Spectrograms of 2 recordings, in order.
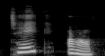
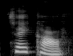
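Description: First: The two words are said separately, unlinked. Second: The k runs straight into off, linked.

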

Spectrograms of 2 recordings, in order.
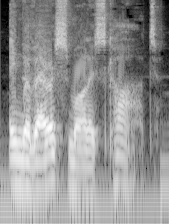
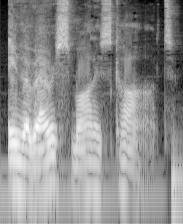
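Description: The two takes are said the same way.

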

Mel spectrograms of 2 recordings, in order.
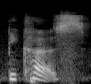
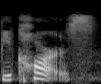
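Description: First: It is said without an r sound. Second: It is said with an added r sound. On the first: The speaker calls it right. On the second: The speaker calls it wrong.

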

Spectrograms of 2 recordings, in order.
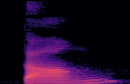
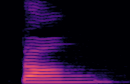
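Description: First: The pitch rises from mid to high. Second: The pitch stays high and level.

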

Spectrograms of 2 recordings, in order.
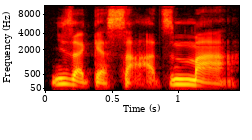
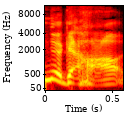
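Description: First: It is said softly, Chengdu style, with drawn-out vowels. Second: It is said bluntly and fiercely, Chongqing style.

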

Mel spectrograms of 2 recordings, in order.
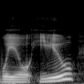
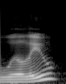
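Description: First: The two words are said separately. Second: The two words are linked together. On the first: The speaker calls it wrong. "所以不能读成will you" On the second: The speaker calls it right. "连读变成will you"

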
